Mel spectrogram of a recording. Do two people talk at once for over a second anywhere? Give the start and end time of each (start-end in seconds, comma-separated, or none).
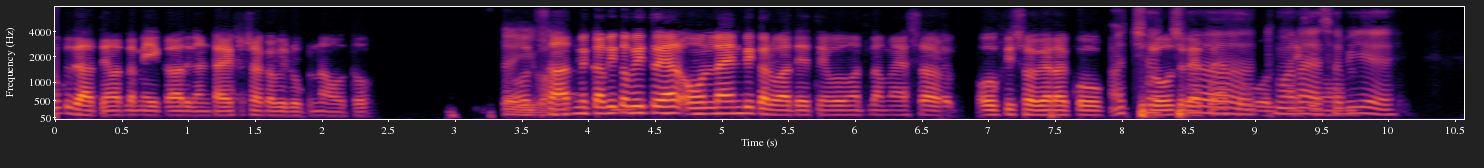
8.2-9.8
